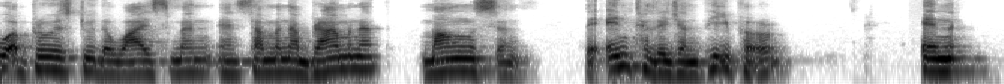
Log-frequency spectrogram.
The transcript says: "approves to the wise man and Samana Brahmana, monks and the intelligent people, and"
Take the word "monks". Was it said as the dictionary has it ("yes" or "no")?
no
